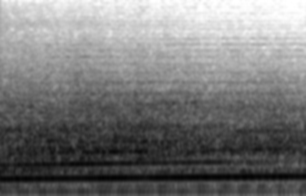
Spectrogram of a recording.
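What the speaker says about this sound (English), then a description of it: "all the sounds behind you, the buzzing, the vibrations, the supercharger whine" A Lotus Emira's engine gives a steady, droning buzz from inside the cabin, with a constant high supercharger whine running through it, heard alone without voices.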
